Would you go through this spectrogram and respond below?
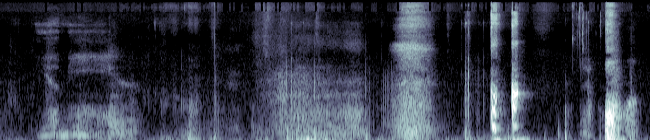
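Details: Pet "piggy" coughing while eating a carrot, and the owner asks whether it is choking.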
